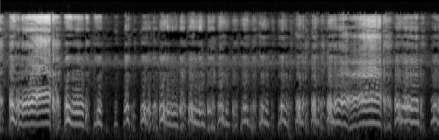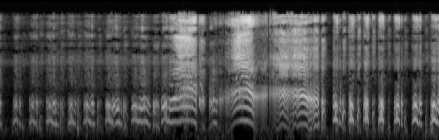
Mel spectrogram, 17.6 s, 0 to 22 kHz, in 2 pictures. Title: Day15 Newborn Baby Waking Up makes Cute Sound & Faces, and Crying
